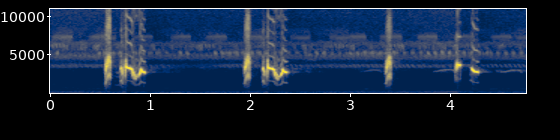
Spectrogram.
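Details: Sooty-headed bulbul song used to call wild birds: repeated brief phrases every one to two seconds, each a clipped chip followed by quick liquid whistles, the last phrase shorter and broken.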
